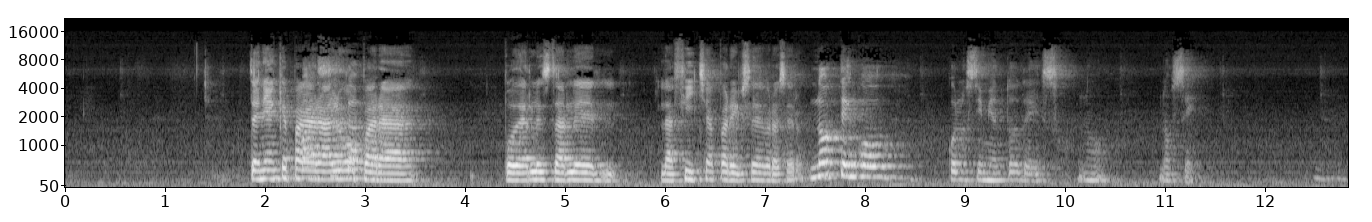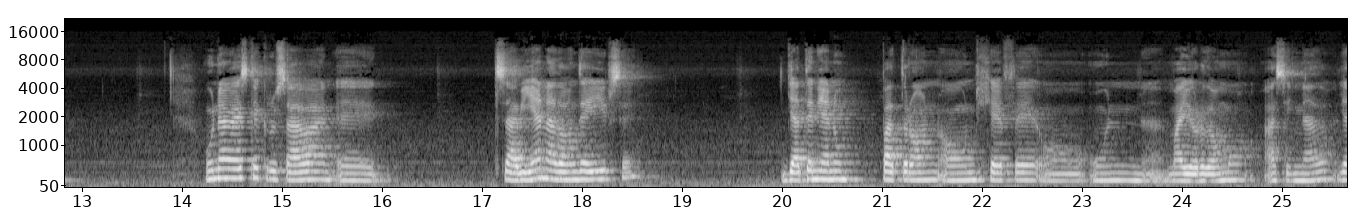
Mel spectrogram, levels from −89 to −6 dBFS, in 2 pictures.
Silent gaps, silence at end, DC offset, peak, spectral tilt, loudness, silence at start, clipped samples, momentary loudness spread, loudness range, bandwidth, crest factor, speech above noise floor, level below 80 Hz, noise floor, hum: none; 0 s; under 0.1%; -2 dBFS; -4 dB/octave; -19 LUFS; 0 s; under 0.1%; 18 LU; 10 LU; 13.5 kHz; 20 dB; 26 dB; -46 dBFS; -44 dBFS; none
